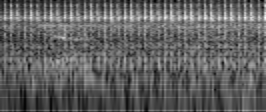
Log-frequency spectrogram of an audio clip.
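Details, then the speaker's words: Steady buzzing mechanical vibration with a fast regular pulse from a vibration device applied to the hip to prepare tissue before radial shockwave therapy, in a patient recovering from total hip replacement at a chiropractic clinic. "Um this won't really feel like anything. Just kind of like vibrations."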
